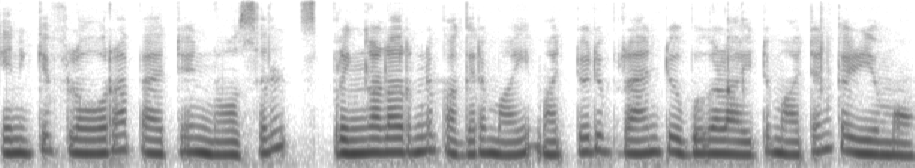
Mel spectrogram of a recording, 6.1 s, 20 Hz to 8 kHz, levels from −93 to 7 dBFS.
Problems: low volume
